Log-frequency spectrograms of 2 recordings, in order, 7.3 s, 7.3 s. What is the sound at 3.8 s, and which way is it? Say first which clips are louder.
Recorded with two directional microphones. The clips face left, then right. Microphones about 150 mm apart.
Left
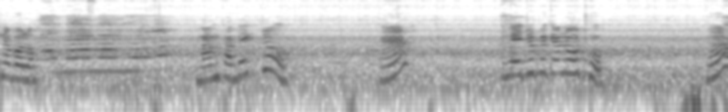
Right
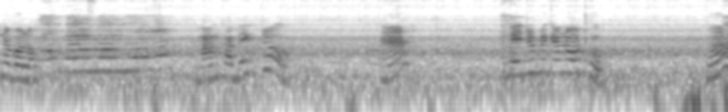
Speech: left 5 dB; 35° left (ahead or behind).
